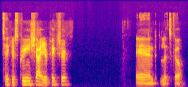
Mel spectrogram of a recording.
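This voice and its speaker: A man's voice: mid-range voice, slow pace, fairly bright tone. A man teaching an online English class, patiently repeating key phrases and sometimes explaining in Spanish. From Mexico.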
